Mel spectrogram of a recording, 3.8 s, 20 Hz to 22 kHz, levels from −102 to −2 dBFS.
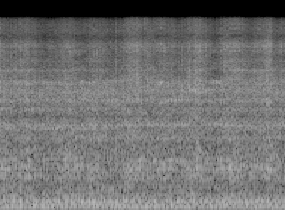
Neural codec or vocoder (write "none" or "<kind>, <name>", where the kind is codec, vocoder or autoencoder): codec, SNAC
